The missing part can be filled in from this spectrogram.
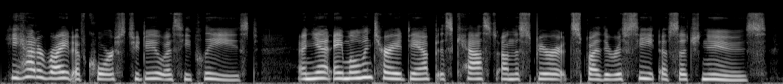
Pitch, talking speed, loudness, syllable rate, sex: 250 Hz, 205 wpm, -16 LUFS, 4.8 syllables/s, female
